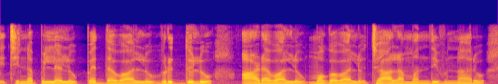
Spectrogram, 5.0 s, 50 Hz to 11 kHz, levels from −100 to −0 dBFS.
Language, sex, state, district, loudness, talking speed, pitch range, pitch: Telugu, female, Telangana, Komaram Bheem, -13 LUFS, 85 wpm, 185-205 Hz, 195 Hz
